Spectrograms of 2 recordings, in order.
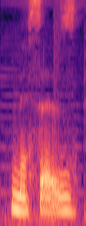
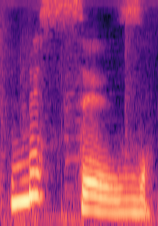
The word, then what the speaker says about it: Mrs.: same as the word mrs. as in he misses you when you're away the first s sound is represented by 2 s letters so you start with Miss that final S is actually representing the sound Z so it buzzes your vocal folds or vocal cords vibrate mrs.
